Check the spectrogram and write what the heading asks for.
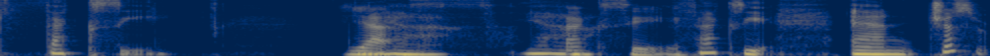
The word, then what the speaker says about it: Phexxi: my educational guess that it kind of sounds like sexy and maybe draws people yeah yeah and it's spelled p h xxi fexy which is really interesting so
